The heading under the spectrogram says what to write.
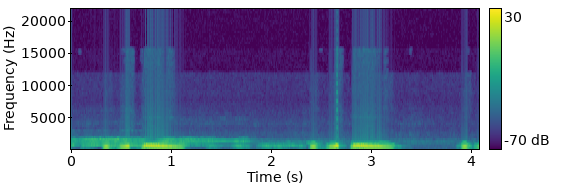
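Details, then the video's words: Spotted dove cooing to excite another dove into song. Two deep phrases of short notes and a long coo are linked by soft continuous murmuring, with a thin higher tone overlaying the start. "Chim cu gáy kích bổi nhanh nổi. tiếng cu thúc gù hay"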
